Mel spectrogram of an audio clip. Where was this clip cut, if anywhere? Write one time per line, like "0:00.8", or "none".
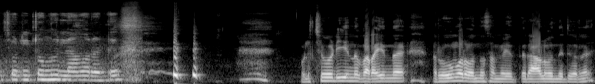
none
